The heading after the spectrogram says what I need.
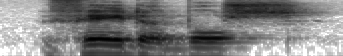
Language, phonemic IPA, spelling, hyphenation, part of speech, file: Dutch, /ˈveː.dərˌbɔs/, vederbos, ve‧der‧bos, noun, Nl-vederbos.ogg
- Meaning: 1. a panache (plume on headwear) 2. a set of plumes (large or ornamental feathers)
